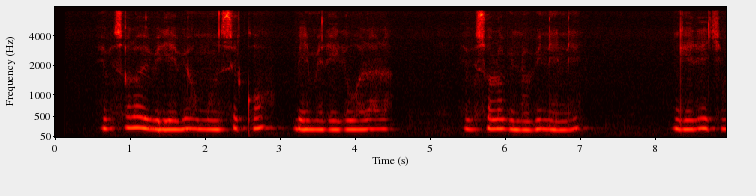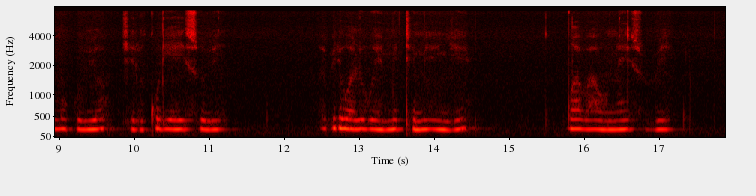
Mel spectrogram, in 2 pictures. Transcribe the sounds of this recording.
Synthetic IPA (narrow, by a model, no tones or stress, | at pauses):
e̞βiso̞lo̞βiβiɾie̞ːβjo̞ːmunsiko̞ | βje̞ːme̞ɾe̞iɾe̞walala | e̞βiso̞lo̞βino̞βine̞ne̞ | ŋɡe̞ːɾeːcimukuβjo̞ciɾikuljeisuβi | eβiɾiwaliwe̞ːmitʰimiːɲɟi | βwaβawonaisuβi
